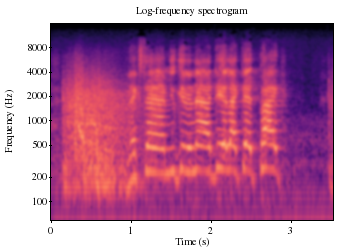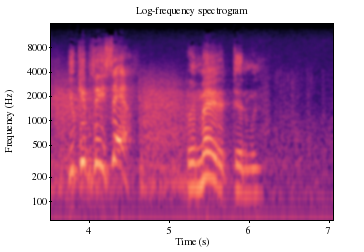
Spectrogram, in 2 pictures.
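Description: A man speaks in a low, tense voice close by.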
